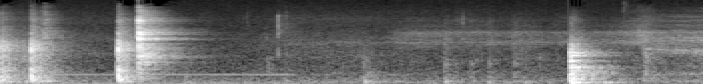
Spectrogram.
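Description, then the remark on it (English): Three sharp glassy clinks, two in quick succession and one after a pause, each leaving a short bright ringing tone, as glasses of IPA beer are tapped together in a toast. No one speaks. “Here, chin chin.”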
